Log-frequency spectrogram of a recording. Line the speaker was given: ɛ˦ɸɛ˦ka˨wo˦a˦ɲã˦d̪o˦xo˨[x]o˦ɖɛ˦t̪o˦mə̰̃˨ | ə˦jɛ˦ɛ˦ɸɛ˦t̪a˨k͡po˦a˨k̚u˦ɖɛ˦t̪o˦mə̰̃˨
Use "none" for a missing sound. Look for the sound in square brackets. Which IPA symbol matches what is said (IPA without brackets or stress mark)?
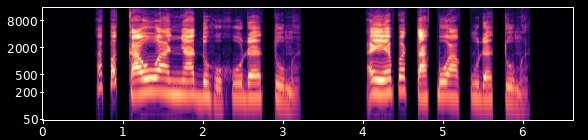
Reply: x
